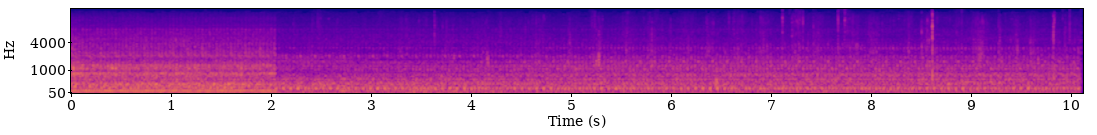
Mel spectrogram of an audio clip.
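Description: A car engine idling. About two seconds in, the sound changes abruptly to a steadier, lower hum, with scattered short clicks in the second half.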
